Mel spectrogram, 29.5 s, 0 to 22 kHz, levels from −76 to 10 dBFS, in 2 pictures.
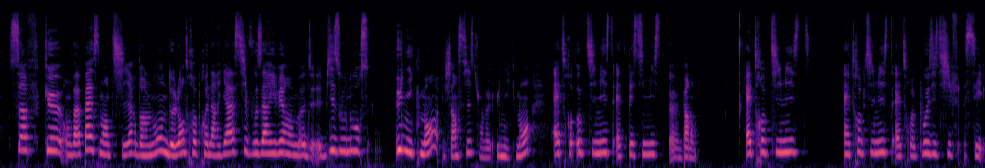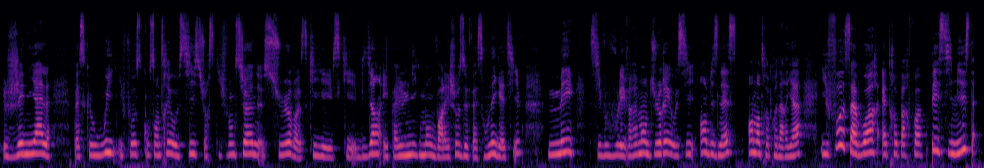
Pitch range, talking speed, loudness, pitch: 220-265 Hz, 165 wpm, -30 LUFS, 240 Hz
